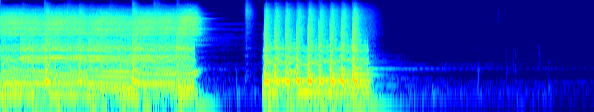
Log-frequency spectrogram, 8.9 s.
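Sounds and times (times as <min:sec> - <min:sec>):
bass: 0:00.0 - 0:03.3, 0:03.9 - 0:06.1
drums: 0:00.0 - 0:06.2.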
